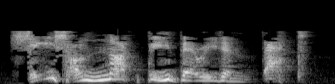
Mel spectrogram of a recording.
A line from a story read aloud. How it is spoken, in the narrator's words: cried with a fierce snarl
